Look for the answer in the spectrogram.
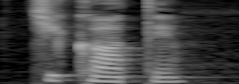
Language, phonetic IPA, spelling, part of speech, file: Ukrainian, [tʲiˈkate], тікати, verb, Uk-тікати.ogg
- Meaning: to run away, to flee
